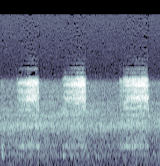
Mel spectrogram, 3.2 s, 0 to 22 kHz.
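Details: Barn owl nest in the early morning of 6 March 2015 as prey, a mouse, arrives; three drawn-out, noisy hissing screeches, each swelling slightly before cutting off, with short quiet gaps between.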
